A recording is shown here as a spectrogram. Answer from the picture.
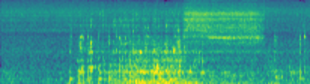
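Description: Underwater exhalation bubbles from a diver's scuba regulator, a rough bubbling rumble starting about a second in and loudest near the middle, followed by a hiss of about a second as the diver breathes in through the regulator.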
